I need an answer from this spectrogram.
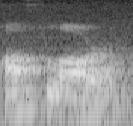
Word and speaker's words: Ralph Lauren: Então eu acho que pronuncia Ralph Lauren. Mas se for em inglês, aí é Ralph, né? Mas eu acho que não, eu acho que é Ralph Lauren.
